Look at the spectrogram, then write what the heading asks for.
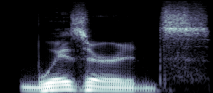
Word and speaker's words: WZRDS: So it is WZRDS. Correct. Basically, no vowels. Wizards without vowels.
